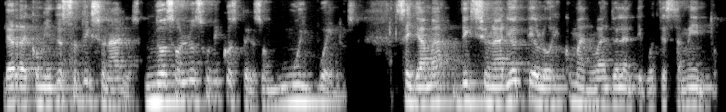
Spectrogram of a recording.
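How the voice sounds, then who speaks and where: A man's voice: medium pitch, fairly even intonation, fairly quick, mellow, echoey room. A man teaching a Hebrew class online, talking conversationally and asking his students rhetorical questions.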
